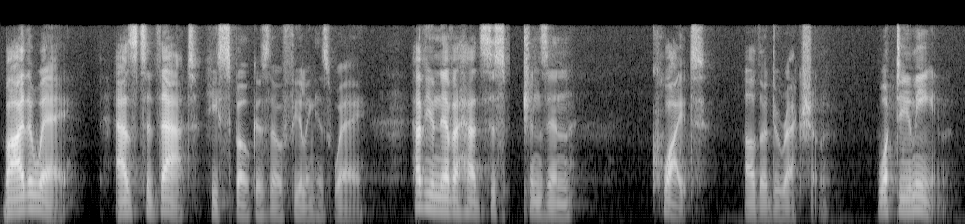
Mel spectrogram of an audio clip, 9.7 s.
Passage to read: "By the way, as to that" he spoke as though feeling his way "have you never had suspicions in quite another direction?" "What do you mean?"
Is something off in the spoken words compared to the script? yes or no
yes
